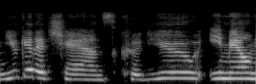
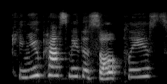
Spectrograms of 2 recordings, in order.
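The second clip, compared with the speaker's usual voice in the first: friendly, polite voice, pitched up and quick; 6 semitones higher than usual. Demonstrating a polite request using 'can', said nicely. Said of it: "if I say it nicely".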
